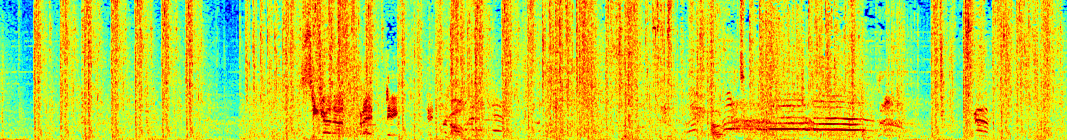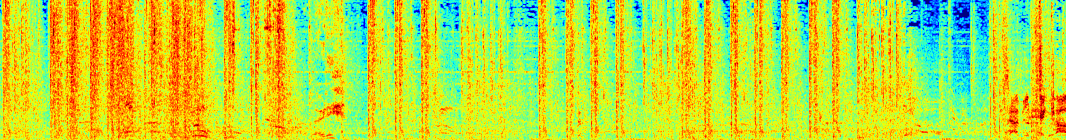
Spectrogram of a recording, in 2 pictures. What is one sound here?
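Gunshots crack in rapid bursts, echoing in a large hall.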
